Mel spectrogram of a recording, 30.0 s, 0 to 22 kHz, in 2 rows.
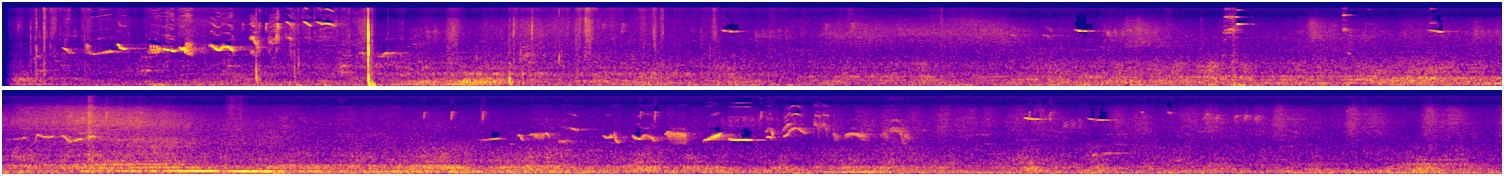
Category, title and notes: Soundscapes > Urban
Blackbird in English suburb.
the lovely blackbird doing its song in a London suburb , springtime , some annoying parrots at about 6 mins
